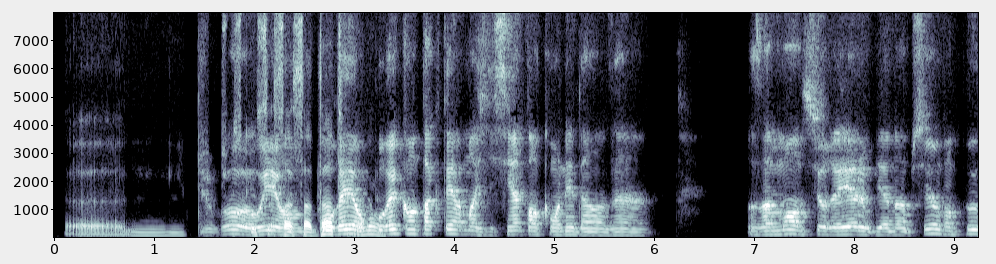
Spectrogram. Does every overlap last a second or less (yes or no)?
no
